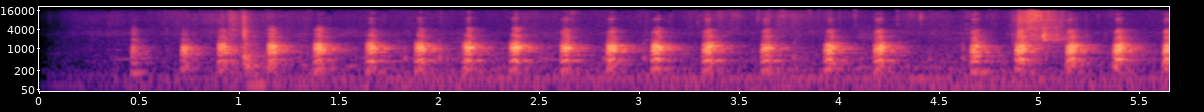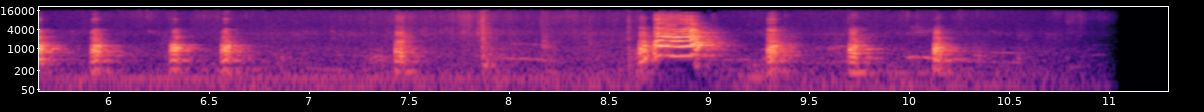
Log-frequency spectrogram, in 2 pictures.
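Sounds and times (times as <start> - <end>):
hen: 0.0 - 11.0.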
